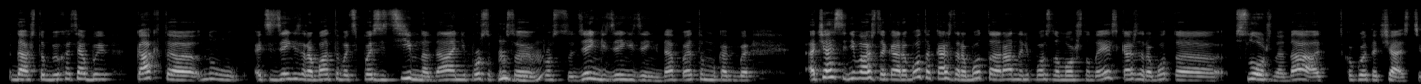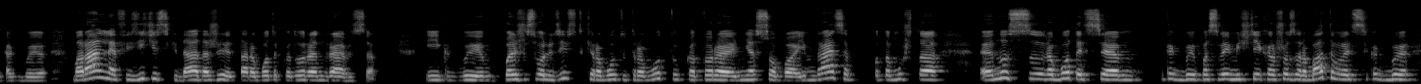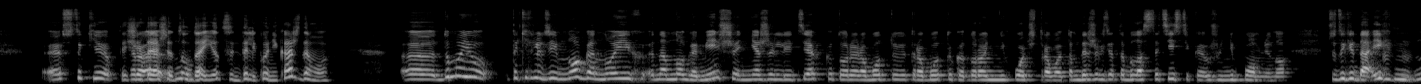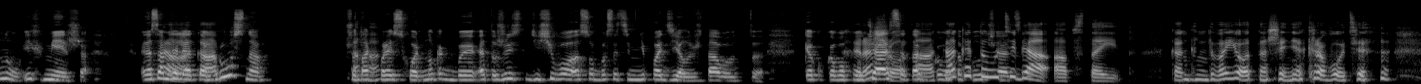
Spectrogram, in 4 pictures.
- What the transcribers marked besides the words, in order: tapping; chuckle
- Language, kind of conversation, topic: Russian, podcast, Как вы выстраиваете личные границы, чтобы не выгорать на работе?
